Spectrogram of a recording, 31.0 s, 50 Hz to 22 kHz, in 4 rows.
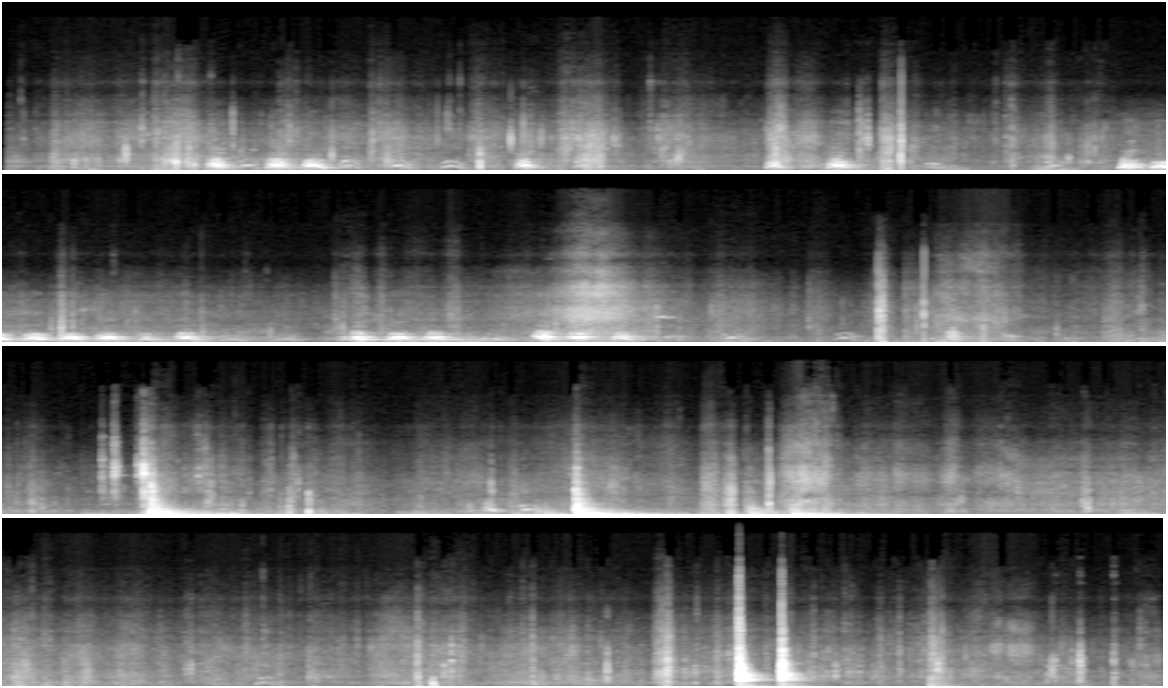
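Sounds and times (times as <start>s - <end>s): sharp knocks: 28.2s - 28.8s.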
